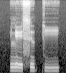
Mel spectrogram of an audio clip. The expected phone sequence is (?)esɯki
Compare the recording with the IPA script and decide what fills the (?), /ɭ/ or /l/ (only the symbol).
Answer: l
